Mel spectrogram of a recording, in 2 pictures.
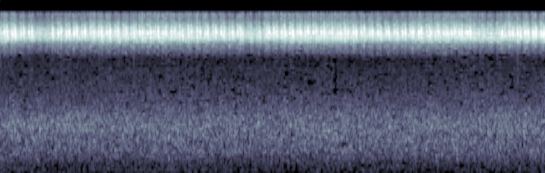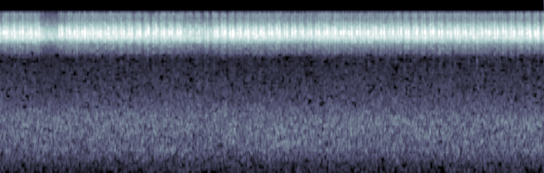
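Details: Stridulating crickets, the wings scraped together by males, give a continuous shrill ringing trill, very high and level, with brief faint dips in intensity; nothing else is heard but a light airy hiss.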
